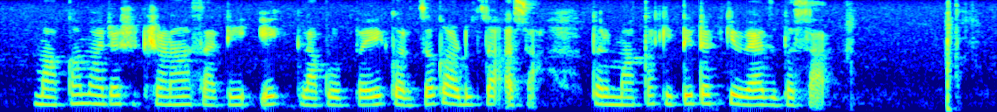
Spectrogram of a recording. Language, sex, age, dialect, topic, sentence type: Marathi, female, 18-24, Southern Konkan, banking, question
